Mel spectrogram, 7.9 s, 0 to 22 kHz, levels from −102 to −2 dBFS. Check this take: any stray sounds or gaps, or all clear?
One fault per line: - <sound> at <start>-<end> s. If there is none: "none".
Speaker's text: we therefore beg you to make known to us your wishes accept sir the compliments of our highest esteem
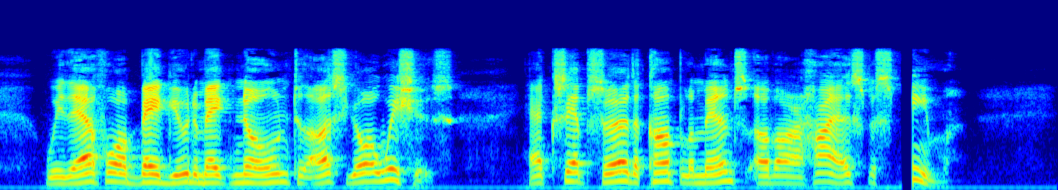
- dropout at 6.8-6.9 s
